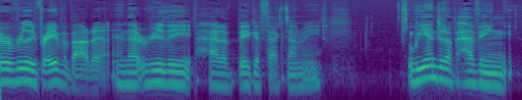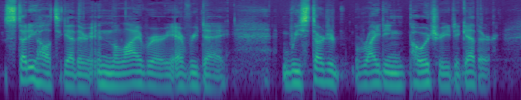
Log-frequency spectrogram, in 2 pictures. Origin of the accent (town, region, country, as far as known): New Jersey, United States; born or raised there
